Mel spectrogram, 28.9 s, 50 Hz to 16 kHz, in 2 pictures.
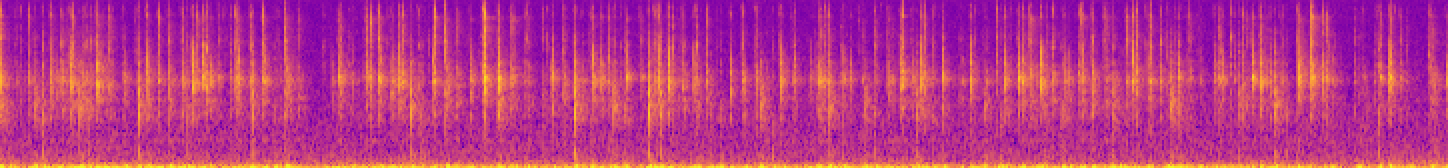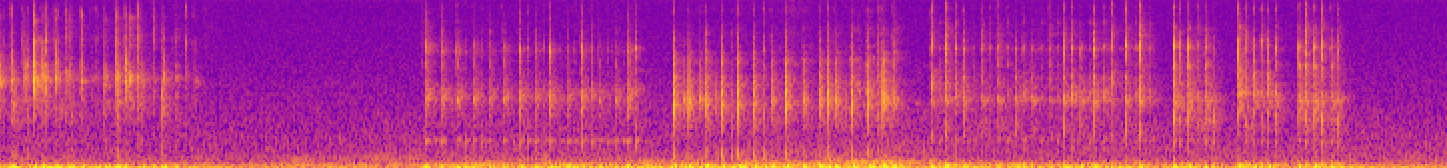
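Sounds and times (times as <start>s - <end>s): mechanical keyboard typing: 0.0s - 16.5s, 18.7s - 28.0s.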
